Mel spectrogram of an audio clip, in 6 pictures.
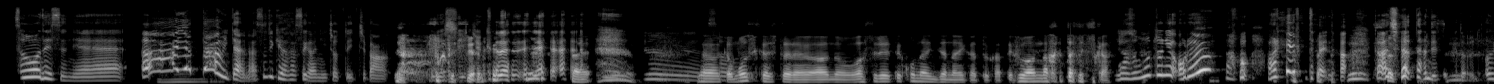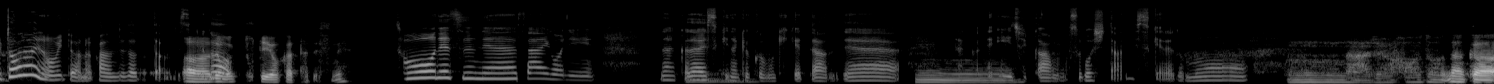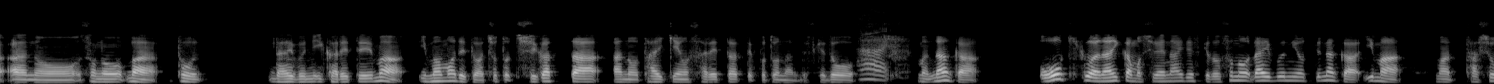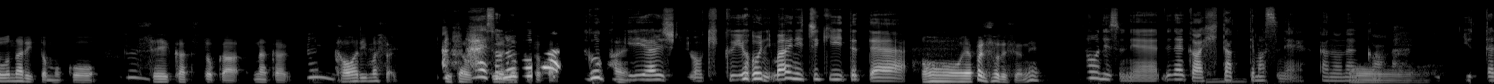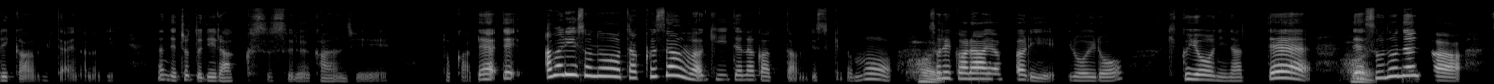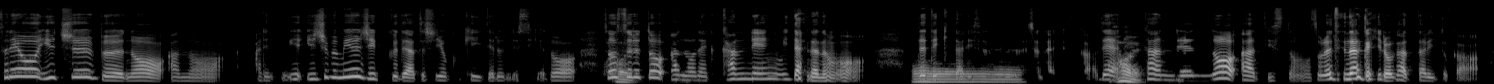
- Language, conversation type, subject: Japanese, podcast, ライブで心を動かされた瞬間はありましたか？
- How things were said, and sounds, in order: joyful: "ああ、やった！"; laugh; laughing while speaking: "そうですよね"; laughing while speaking: "嬉しいちゅうかでね"; laugh; laughing while speaking: "不安なかったですか？"; chuckle; laughing while speaking: "あれ？みたいな感じだったんですけど"; other noise; laugh; laughing while speaking: "聴くように"; laughing while speaking: "みたいなのも"; laughing while speaking: "それでなんか"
